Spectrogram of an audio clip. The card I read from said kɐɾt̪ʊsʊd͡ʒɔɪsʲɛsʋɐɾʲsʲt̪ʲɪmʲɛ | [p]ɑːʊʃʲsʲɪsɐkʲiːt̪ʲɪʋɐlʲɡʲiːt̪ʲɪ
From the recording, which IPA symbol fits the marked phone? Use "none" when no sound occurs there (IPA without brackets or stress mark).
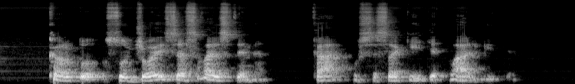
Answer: k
